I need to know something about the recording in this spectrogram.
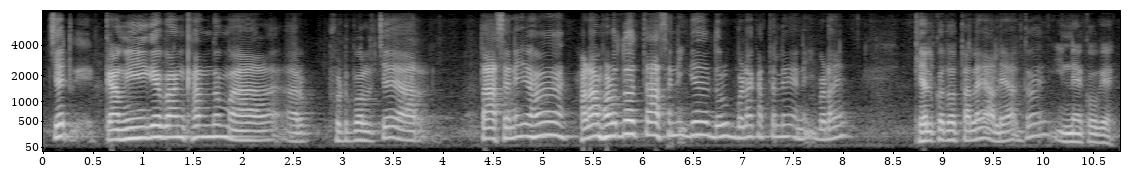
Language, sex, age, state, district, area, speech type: Santali, male, 60+, Jharkhand, Bokaro, rural, spontaneous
